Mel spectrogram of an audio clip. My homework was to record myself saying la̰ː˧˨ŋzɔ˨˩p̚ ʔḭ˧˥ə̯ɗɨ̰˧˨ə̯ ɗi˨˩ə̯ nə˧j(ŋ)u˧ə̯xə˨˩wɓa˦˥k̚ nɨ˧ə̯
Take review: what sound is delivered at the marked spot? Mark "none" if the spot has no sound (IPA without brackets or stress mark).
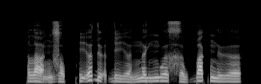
ŋ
